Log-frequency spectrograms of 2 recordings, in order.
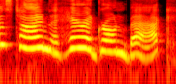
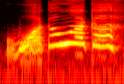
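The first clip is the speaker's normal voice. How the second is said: Fozzie Bear; 6 semitones higher than usual. Acted. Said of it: "Fozzie Bear's voice".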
